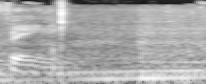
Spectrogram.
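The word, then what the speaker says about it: Phayme: Last name is spelled P H A Y M E, pronounced Fain.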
